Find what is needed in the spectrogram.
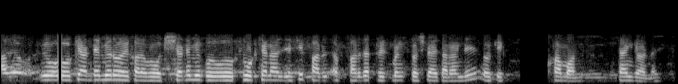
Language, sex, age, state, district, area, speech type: Telugu, male, 18-30, Telangana, Vikarabad, urban, conversation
